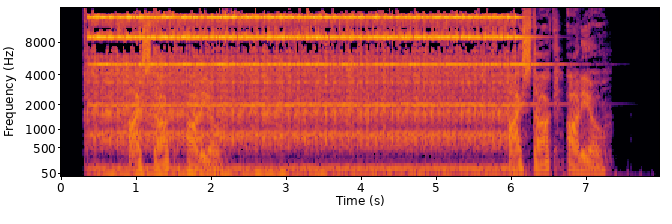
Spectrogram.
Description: Old Alarm Clock Ringing
Digitally recorded of mechanical alarm clock ringing sound.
